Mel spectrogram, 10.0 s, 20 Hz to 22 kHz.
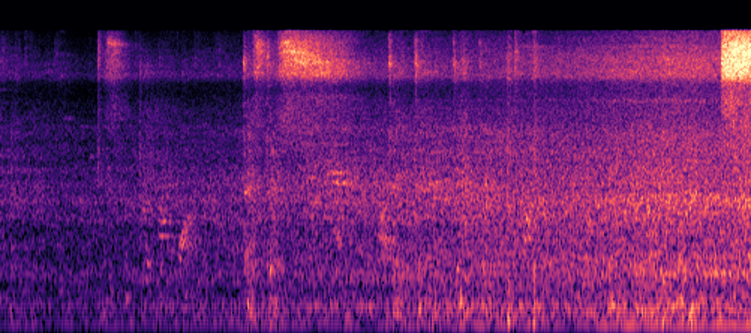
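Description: Taiwan Railways DR3100 diesel multiple unit pulling into a station, its engine and wheels on the rails growing steadily louder as it draws alongside the platform, with a few sharp knocks about three seconds in.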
